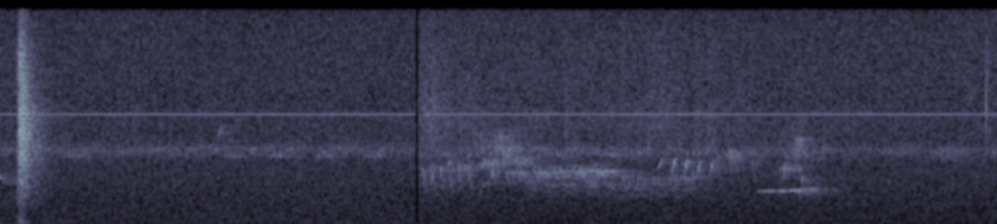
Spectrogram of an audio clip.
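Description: Songbirds singing, a few seconds of quick trills and chirps that start suddenly about three seconds in, over the steady hiss and faint high whine of a trail camera's recording. A sharp click comes just after the start.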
